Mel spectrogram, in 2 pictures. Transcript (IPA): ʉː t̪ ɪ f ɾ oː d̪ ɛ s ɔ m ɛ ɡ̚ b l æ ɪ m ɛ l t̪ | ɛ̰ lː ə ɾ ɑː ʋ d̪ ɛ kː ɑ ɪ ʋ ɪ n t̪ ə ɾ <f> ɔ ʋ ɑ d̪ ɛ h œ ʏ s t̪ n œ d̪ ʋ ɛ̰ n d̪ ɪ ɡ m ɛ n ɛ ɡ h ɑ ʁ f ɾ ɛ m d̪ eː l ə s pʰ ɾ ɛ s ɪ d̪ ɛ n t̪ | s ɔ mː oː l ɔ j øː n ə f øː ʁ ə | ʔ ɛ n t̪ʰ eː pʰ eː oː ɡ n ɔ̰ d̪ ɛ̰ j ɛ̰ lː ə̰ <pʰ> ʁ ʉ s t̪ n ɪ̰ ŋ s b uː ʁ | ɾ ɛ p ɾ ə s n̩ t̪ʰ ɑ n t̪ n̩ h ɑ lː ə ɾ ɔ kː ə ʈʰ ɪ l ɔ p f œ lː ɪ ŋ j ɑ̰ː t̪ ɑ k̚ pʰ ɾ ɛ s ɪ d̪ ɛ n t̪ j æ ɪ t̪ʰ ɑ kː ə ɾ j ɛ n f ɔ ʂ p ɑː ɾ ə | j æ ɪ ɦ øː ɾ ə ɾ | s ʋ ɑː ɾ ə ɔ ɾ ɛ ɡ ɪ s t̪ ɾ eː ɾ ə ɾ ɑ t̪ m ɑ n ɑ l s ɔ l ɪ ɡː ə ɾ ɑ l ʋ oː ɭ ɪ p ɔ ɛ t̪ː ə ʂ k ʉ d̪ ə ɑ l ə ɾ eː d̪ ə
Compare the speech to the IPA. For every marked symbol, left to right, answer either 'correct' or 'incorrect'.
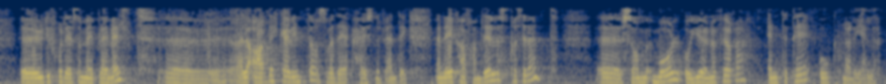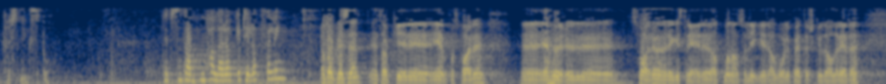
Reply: incorrect: s, incorrect: kʰ

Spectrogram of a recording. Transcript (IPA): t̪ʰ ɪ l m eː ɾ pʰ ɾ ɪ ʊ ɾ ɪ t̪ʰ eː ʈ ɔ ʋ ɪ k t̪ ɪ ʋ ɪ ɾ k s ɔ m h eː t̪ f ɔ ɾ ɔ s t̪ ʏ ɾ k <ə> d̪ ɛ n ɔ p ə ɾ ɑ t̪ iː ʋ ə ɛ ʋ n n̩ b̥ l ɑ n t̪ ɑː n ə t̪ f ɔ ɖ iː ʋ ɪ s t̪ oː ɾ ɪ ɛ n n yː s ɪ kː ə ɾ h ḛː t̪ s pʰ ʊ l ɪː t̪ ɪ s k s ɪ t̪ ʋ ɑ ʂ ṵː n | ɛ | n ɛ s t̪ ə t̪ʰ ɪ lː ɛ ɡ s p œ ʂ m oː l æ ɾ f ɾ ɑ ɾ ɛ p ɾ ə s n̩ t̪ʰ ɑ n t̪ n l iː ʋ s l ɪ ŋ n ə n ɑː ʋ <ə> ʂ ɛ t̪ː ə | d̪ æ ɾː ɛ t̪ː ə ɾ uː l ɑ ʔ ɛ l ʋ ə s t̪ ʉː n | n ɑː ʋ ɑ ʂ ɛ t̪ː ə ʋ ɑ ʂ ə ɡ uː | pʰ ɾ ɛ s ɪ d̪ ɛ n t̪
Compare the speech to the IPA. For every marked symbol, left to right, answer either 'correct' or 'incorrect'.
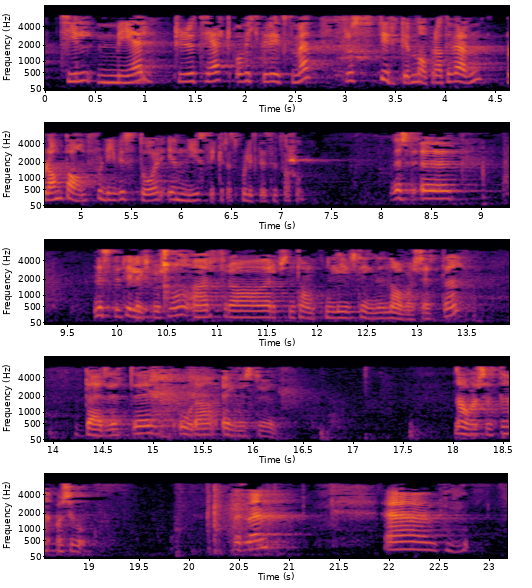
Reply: correct, incorrect: ɑ

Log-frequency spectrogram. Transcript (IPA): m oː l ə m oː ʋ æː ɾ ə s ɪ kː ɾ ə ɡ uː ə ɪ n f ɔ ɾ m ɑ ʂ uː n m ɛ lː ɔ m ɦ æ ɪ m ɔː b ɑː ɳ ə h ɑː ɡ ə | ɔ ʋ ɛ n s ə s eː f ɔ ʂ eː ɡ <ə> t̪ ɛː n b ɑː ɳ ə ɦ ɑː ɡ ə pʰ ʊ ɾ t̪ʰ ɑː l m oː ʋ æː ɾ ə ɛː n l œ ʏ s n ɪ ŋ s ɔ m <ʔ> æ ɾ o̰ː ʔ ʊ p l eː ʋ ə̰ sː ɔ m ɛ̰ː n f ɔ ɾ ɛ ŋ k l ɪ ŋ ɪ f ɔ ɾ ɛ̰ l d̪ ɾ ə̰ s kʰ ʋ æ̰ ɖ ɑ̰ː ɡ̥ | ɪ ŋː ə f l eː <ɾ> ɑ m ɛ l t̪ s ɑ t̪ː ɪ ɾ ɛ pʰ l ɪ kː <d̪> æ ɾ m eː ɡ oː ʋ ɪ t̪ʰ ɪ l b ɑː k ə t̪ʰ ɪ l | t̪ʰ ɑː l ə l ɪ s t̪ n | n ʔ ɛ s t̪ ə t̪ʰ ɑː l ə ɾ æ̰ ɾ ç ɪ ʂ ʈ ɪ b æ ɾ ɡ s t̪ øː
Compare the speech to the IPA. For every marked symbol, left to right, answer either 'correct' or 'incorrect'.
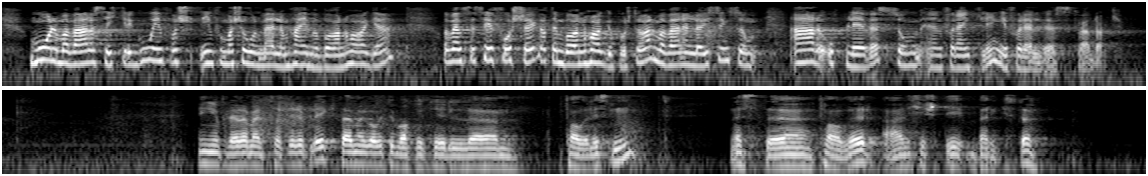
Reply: incorrect: ɑ, correct, correct, correct

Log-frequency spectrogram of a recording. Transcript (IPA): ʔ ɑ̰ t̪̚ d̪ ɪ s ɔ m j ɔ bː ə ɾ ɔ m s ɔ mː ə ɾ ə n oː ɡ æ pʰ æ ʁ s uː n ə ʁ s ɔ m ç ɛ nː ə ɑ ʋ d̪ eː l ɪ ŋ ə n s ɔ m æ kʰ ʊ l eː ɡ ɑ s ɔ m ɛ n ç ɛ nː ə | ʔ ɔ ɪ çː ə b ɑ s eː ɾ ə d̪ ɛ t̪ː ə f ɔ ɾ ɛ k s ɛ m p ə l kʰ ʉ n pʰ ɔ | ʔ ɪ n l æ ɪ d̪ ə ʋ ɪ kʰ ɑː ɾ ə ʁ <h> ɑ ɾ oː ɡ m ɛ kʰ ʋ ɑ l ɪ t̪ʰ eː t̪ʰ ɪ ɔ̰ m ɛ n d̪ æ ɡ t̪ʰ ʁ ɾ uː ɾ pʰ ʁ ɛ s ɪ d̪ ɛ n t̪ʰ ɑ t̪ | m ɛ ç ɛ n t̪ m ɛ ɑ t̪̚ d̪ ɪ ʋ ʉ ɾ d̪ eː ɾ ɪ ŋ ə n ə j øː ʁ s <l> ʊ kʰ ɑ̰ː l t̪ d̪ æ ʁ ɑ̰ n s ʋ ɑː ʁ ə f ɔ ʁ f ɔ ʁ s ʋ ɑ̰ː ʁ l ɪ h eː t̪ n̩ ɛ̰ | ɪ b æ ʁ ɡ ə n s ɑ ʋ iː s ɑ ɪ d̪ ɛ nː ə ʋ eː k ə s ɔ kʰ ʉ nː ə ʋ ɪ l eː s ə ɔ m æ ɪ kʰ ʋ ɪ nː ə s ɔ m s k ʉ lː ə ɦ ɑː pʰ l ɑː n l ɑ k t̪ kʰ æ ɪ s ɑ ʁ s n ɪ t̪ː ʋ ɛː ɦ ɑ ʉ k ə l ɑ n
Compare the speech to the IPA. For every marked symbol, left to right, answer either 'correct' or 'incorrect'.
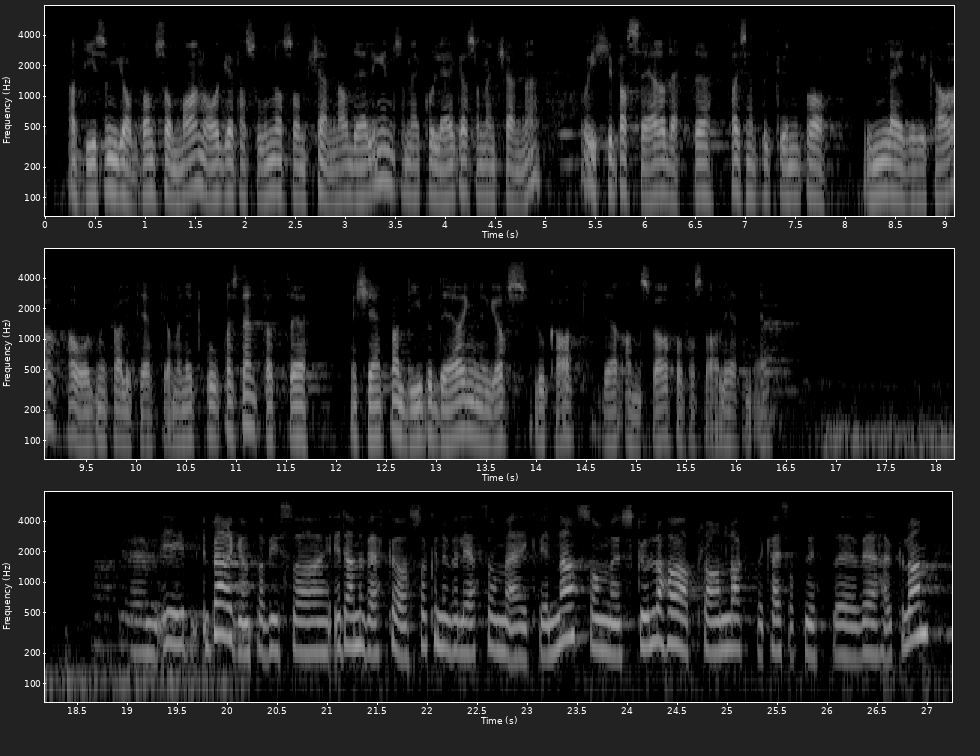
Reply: correct, correct

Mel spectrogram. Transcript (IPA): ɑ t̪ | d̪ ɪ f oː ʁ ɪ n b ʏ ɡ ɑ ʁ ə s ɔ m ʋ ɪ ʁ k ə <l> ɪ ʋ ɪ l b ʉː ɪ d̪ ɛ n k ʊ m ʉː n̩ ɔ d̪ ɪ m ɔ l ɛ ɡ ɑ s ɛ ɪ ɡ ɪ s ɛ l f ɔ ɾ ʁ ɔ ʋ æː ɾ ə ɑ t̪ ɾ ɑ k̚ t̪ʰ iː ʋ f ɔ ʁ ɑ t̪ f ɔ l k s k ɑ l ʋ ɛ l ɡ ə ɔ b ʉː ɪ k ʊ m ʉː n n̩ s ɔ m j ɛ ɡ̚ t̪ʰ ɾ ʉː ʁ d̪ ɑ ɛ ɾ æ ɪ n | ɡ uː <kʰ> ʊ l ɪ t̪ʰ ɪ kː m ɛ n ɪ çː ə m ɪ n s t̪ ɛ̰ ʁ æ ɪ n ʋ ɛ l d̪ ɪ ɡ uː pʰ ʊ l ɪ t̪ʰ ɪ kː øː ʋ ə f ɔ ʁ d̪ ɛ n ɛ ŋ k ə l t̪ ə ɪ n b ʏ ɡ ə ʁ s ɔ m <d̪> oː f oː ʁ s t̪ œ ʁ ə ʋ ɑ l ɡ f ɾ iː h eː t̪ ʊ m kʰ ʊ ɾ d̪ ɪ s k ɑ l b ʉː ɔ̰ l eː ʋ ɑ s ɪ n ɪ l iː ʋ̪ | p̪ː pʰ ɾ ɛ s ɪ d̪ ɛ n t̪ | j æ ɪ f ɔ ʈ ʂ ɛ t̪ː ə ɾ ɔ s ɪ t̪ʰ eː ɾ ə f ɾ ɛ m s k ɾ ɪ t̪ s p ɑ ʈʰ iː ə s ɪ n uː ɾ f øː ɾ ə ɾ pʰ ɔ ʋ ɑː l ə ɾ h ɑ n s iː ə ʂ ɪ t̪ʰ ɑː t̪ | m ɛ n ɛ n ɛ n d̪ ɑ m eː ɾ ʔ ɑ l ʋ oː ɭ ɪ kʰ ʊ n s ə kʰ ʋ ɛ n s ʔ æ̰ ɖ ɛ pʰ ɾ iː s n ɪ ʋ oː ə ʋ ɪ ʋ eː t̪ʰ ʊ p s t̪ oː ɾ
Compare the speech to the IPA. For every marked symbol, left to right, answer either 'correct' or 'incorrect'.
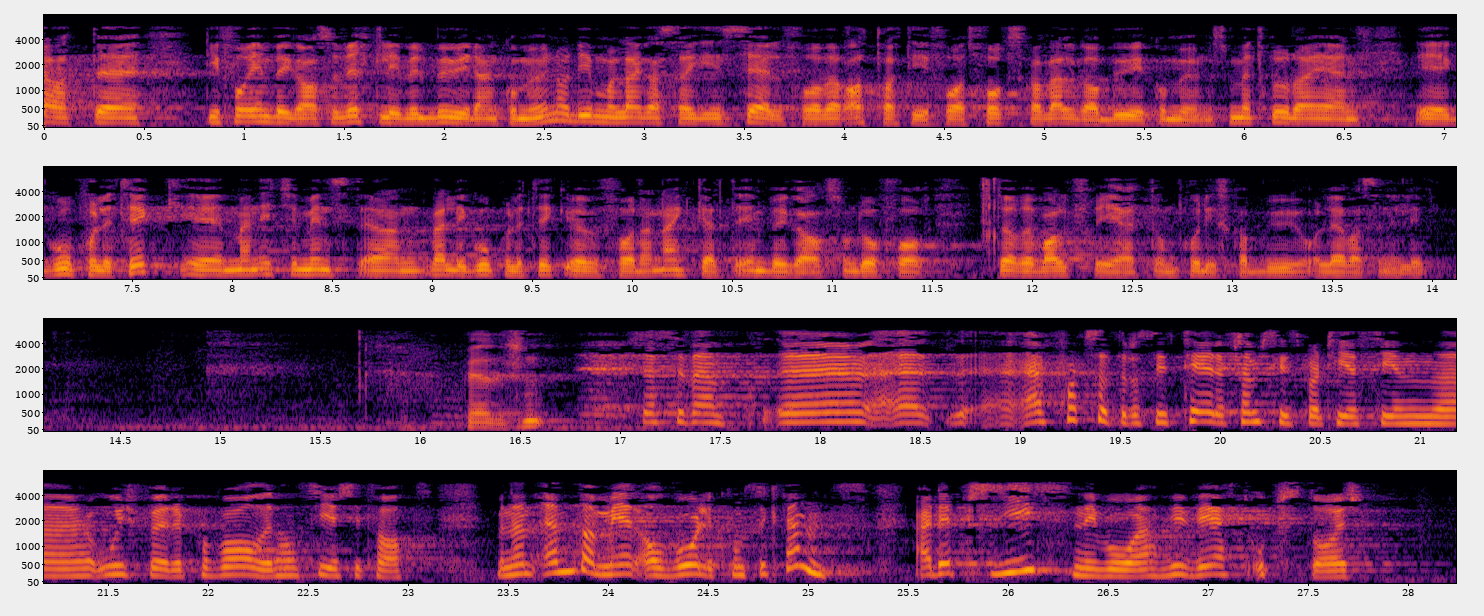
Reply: correct, incorrect: pʰ, correct

